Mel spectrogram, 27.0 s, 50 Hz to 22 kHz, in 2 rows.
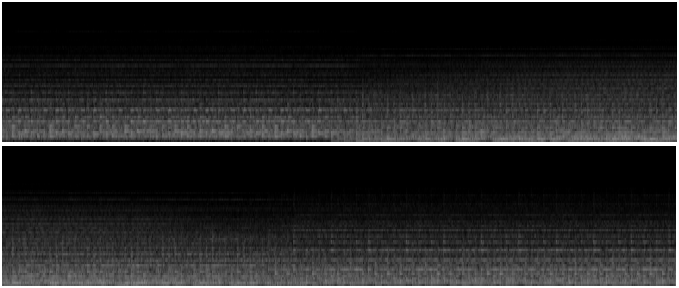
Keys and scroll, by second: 2.8 z, 9.9 a, 12.1 z, 14.4-15.3 typing, 15.6 Return, 26.3-26.9 typing.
